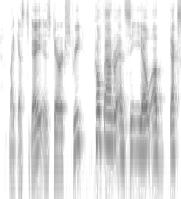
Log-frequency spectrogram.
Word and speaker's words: Streat: I get it uh you got it right Street it's a it's it's pronounced the way pronounce the way you would expect but not the way it spelled okay sounds good all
